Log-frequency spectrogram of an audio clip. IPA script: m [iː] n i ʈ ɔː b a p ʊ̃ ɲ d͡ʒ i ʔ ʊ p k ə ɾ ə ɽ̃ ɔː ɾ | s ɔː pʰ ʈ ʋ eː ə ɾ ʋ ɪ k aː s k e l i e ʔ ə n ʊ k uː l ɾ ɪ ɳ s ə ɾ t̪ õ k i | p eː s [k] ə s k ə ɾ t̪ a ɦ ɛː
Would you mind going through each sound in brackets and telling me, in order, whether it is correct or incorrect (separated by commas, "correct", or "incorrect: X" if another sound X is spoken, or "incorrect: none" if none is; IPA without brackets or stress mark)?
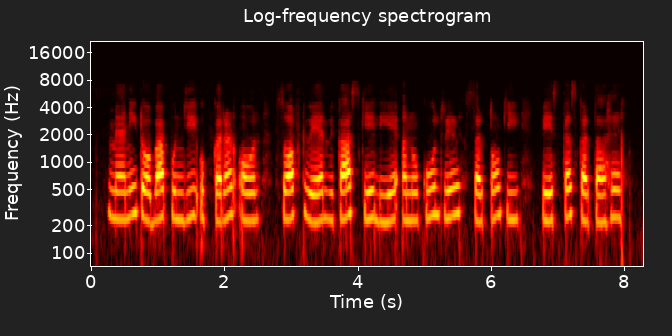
incorrect: ɛː, correct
